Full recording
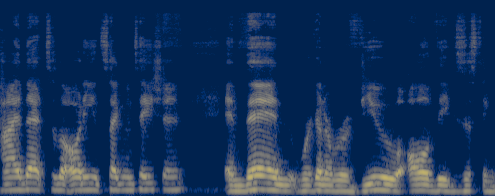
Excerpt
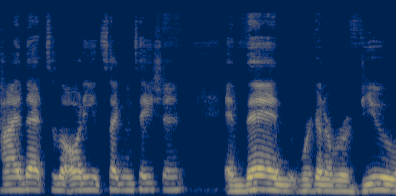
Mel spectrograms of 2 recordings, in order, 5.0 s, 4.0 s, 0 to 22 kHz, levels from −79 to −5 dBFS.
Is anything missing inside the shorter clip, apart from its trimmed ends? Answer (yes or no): no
